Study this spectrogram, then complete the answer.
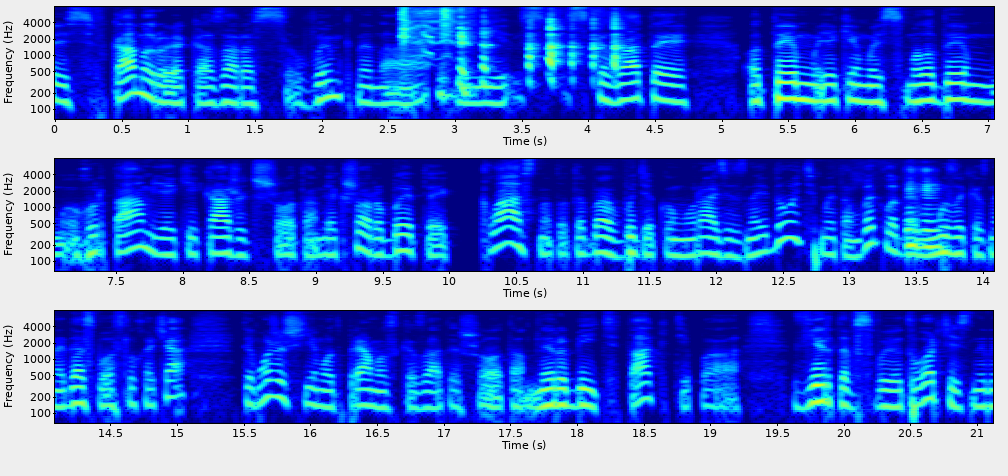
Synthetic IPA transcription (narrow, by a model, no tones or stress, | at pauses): t̪ɪsʲwkɑmeɾʊ̰jɐkɑzɑɾɐz̥ʋɪmknenɐ̰i | skɐzɑt̪ɪ | ɔt̪ɪmjɐkɪmʊsʲmɔlˠɔd̪ɪmɦʊrt̪ɑmjɐkʲikɑʐʊtʲʃt͡ʃɔ̰t̪ɑ̰mjɐkʃt͡ʃɔɾɔbɪt̪ɪ̰ | klˠɑsnɔt̪ɔt̪ebɛwbudʲjɐkɔmʊɾɑzʲiznɐjd̪utʲmɪt̪ɑmʋɪklˠɐd̪ɐmuzɪkɪznɐjd̪ɛsʋɔɦɔslˠʊxɐt͡ʃa | t̪ɪmɔʒeʃjimɔt̪pɾʲʔamɔskɐzɑt̪ɪʃɔ̰t̪ɑ̰mnɛɾɔbʲitʲt̪ɑktʲipɐ̰ | ʋʲirt̪ɪwsʋɔjut̪ʋɔrt͡ʃisʲtʲnɛ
